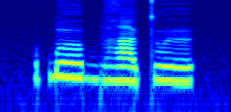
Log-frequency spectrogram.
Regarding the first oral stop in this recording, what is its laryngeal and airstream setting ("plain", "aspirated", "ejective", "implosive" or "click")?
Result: implosive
